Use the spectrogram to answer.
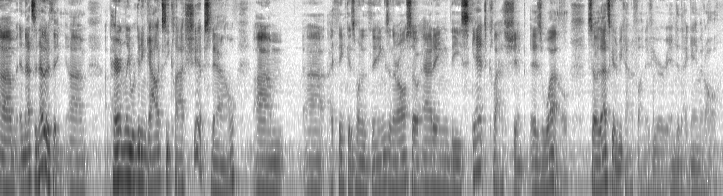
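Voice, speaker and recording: Lively in intonation, a man with an American accent speaks at a moderate pace and a fairly low pitch. Room echo is audible. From US South. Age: 30s. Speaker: podcast host. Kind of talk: casual chat.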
